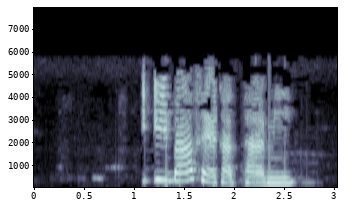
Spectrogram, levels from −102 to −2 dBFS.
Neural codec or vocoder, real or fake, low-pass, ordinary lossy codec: none; real; 7.2 kHz; MP3, 24 kbps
